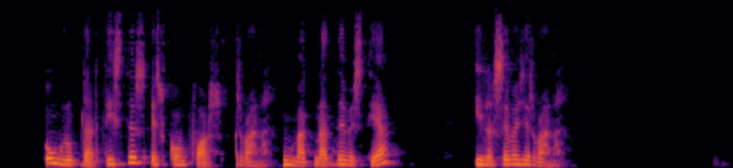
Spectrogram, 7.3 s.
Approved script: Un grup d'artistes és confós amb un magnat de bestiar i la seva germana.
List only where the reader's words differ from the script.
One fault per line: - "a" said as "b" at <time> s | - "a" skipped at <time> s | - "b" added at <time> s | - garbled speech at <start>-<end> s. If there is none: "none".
- "amb" said as "germana" at 2.4 s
